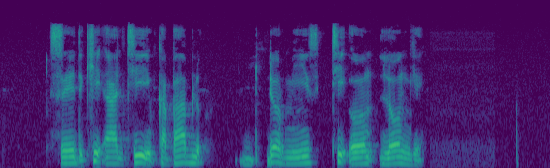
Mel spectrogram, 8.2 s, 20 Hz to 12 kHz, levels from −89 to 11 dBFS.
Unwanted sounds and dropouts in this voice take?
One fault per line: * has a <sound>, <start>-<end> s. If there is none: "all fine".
all fine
